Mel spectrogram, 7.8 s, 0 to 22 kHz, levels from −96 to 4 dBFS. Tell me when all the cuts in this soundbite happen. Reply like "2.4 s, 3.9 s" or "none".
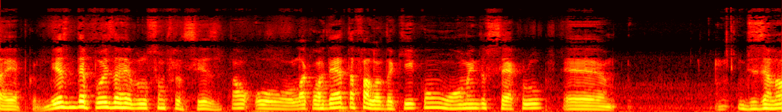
2.2 s, 5.5 s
